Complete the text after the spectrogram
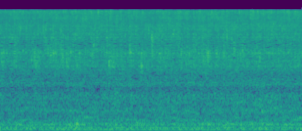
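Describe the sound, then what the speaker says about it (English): Water runs steadily from a tap into a sink, a constant broadband splashing hiss that stays even and close throughout with no speech. "water just running"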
